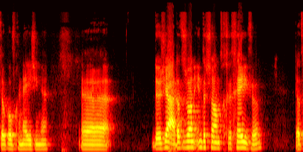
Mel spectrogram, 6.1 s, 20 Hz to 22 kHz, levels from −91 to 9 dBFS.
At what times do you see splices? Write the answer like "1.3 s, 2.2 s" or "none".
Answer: none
